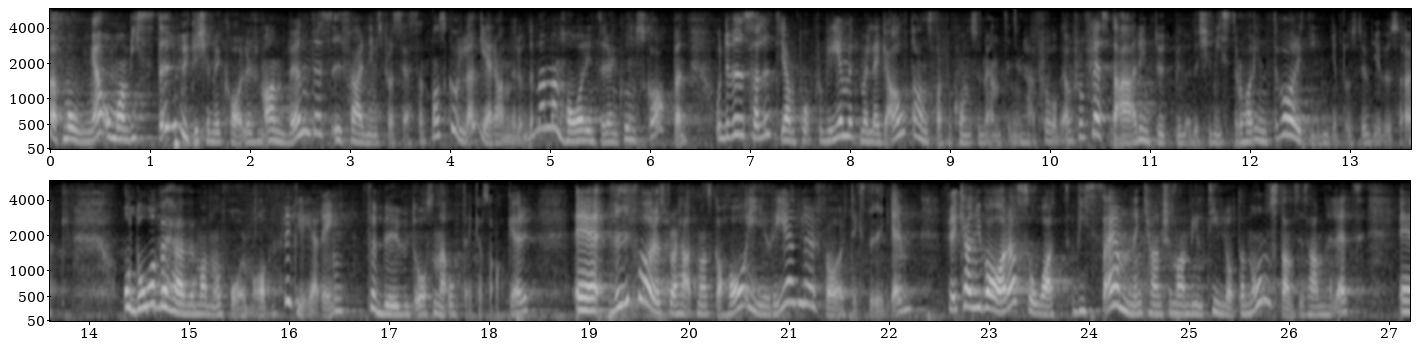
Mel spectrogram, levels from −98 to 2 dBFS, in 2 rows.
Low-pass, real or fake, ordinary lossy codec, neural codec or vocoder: 5.4 kHz; fake; AAC, 32 kbps; autoencoder, 48 kHz, 128 numbers a frame, DAC-VAE, trained on Japanese speech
